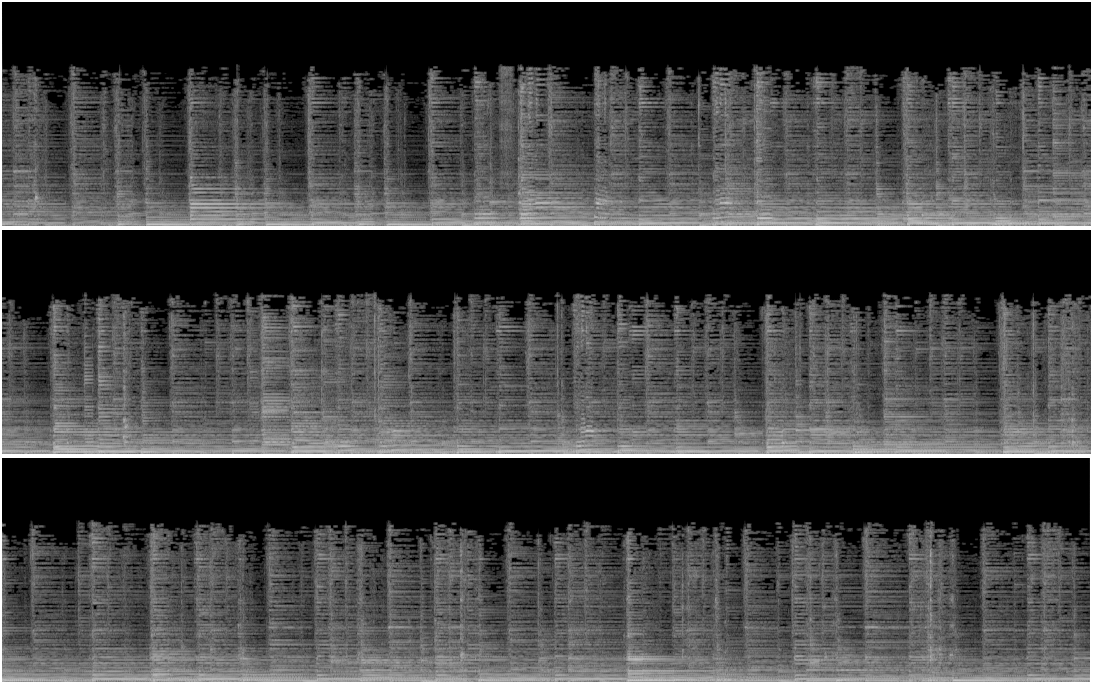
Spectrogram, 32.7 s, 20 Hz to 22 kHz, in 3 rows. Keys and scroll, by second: 1.8 ctrl+d.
